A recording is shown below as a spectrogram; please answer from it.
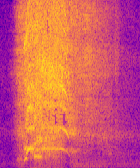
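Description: A person's loud, harsh scream starting about a quarter second in, lasting under a second and then trailing away.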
